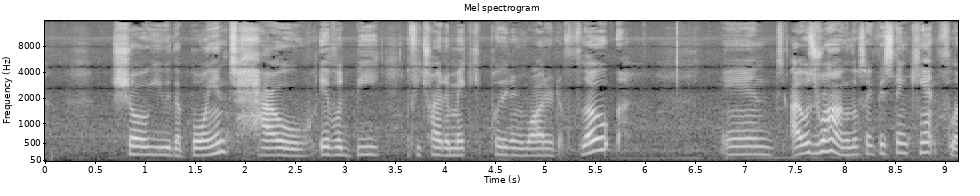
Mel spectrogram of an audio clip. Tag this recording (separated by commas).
Speech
